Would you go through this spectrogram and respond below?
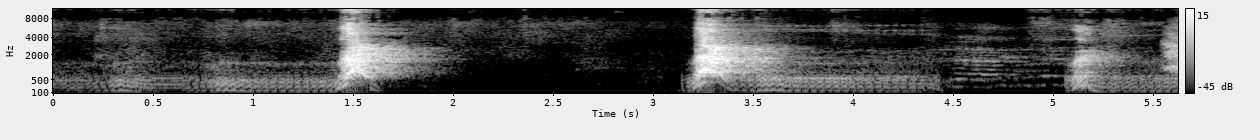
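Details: Dog in a fight with another dog, rumbling low growls breaking into a sudden harsh bark, then a long snarling growl, a pause, and another bark with growling.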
